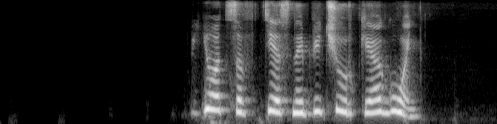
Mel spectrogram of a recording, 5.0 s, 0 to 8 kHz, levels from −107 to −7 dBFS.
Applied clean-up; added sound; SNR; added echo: neural mask model DeepFilterNet 3.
